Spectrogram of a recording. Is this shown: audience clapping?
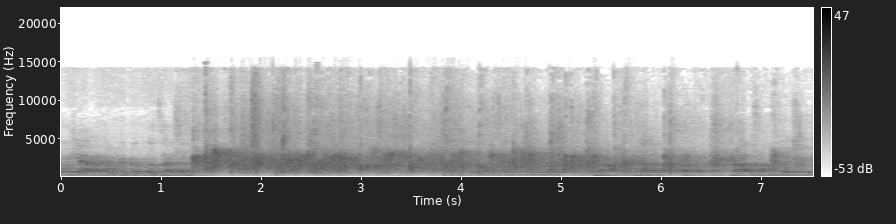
yes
